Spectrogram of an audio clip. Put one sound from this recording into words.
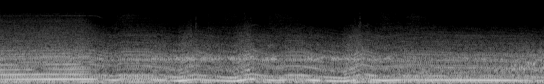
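A racing car engine slows with quick throttle blips while braking.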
